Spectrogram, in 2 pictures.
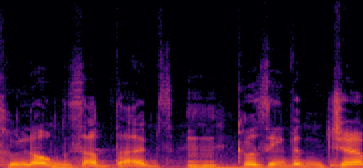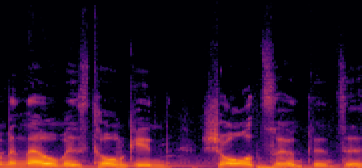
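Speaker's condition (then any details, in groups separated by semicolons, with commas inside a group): Multiple sclerosis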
